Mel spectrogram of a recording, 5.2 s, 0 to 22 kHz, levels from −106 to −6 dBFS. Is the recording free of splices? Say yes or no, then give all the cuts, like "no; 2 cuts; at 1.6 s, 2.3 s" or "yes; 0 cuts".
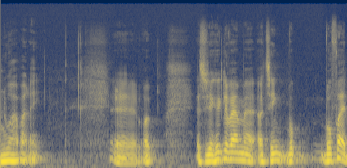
no; 1 cut; at 1.6 s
